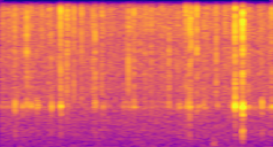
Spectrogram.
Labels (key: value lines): label: ambient
recorder: HydroMoth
